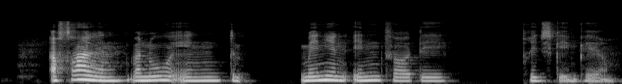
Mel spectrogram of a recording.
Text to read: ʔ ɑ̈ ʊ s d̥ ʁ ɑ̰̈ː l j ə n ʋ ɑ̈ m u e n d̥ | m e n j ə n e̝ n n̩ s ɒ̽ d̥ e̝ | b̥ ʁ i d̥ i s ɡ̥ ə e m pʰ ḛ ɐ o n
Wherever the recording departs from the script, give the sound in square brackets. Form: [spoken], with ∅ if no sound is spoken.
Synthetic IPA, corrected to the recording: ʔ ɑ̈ ʊ s d̥ ʁ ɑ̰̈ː l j ə n ʋ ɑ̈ [n] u e n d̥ | m e n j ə n e̝ n n̩ [f] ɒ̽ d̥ e̝ | b̥ ʁ i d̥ i s ɡ̥ ə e m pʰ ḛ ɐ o [m]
